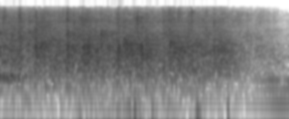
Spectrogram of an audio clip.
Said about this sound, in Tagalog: Amen. Yung malakas sa palakpak.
